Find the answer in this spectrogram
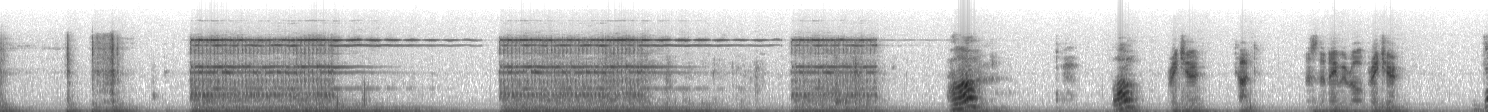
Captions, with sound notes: (telephone ringing) - Hello? Hello? - Preacher, Tunt, what's the favorite day Preacher?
